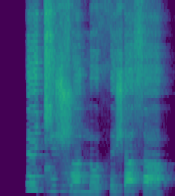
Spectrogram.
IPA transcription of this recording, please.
ɛ˦ d͡ʑ ɪ˧ ʒ ʐ ã˨ n ɤ˨ θ ɪ˧ ʒ ɾ a˦ s a˧

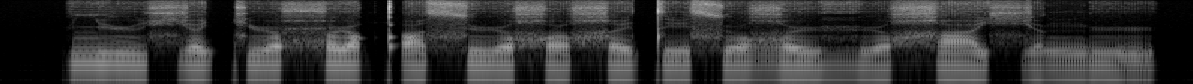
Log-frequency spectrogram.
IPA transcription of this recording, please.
lʲ ʉ ç ɐ c ʉ ħ ʉ qʼ ɐ s ʉ χ ɵ χ i t i s u ʁ ʉ ɦ ʉ χ a ç ɐ ŋ ʉ

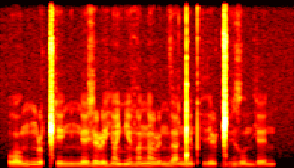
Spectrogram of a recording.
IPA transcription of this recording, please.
lˠ o ŋ i ŋ ɭ o ǁʰ e ŋ ĩ ŋ ɛ ɣ ɛ ɭ e j ã ʎ ɛ̃ v ã ŋ ã ɭ ɛ ŋ ð a ŋ͡ǃ ẽ pʰ r e ɭ ɡ͡ǁ ɛ̃ ɣ o n j ɛ n

